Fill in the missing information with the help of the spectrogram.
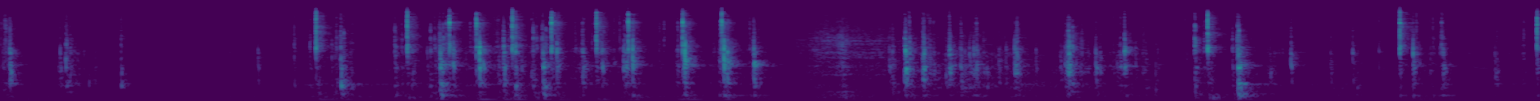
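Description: Fingertips type and tap on a rainbow-backlit mechanical keyboard with plastic keycaps, producing quick, sharp, bright clicks with very short decay. The keystrokes come in uneven bursts, with a brief pause near the middle before the typing resumes.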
